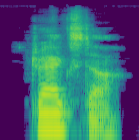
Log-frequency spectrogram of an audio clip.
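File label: "dragster", Australian English; pronunciations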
